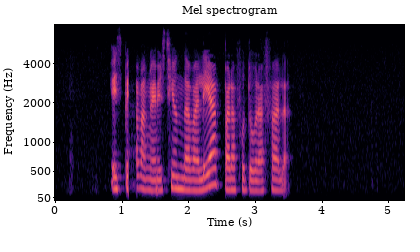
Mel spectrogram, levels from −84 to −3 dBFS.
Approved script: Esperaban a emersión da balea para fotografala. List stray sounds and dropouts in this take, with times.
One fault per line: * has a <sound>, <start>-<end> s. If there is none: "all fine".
* has a dropout, 1.1-1.2 s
